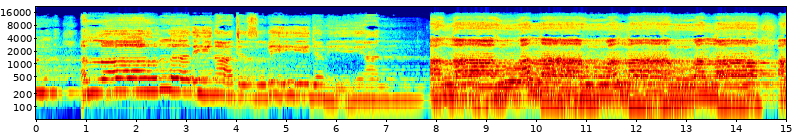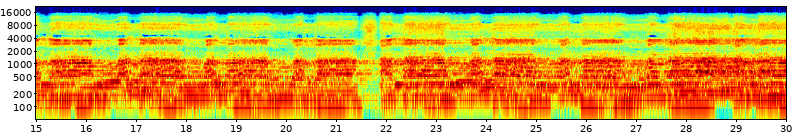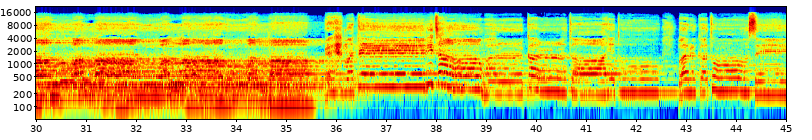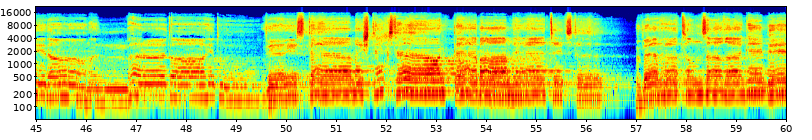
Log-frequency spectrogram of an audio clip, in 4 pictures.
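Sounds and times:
voices chanting religious song: 7.9 - 42.3, 44.3 - 60.0.

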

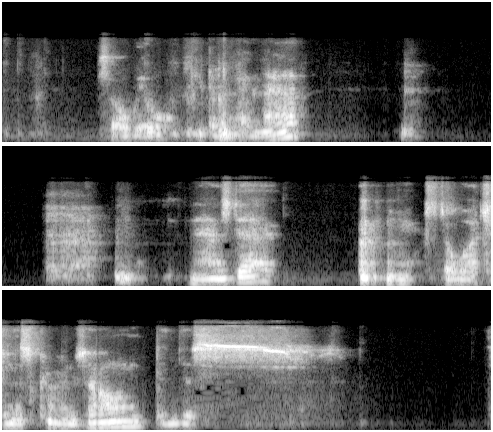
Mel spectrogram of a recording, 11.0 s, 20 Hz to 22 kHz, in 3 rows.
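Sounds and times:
man clearing his throat: 6.4 - 6.8.

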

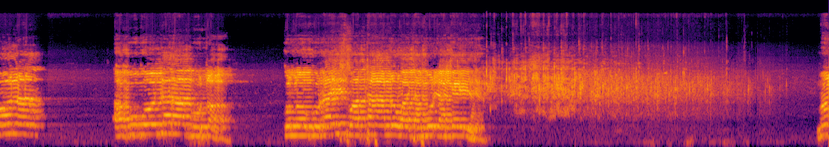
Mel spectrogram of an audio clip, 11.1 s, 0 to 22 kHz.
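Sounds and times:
crowd applauding: 6.5 - 10.6.

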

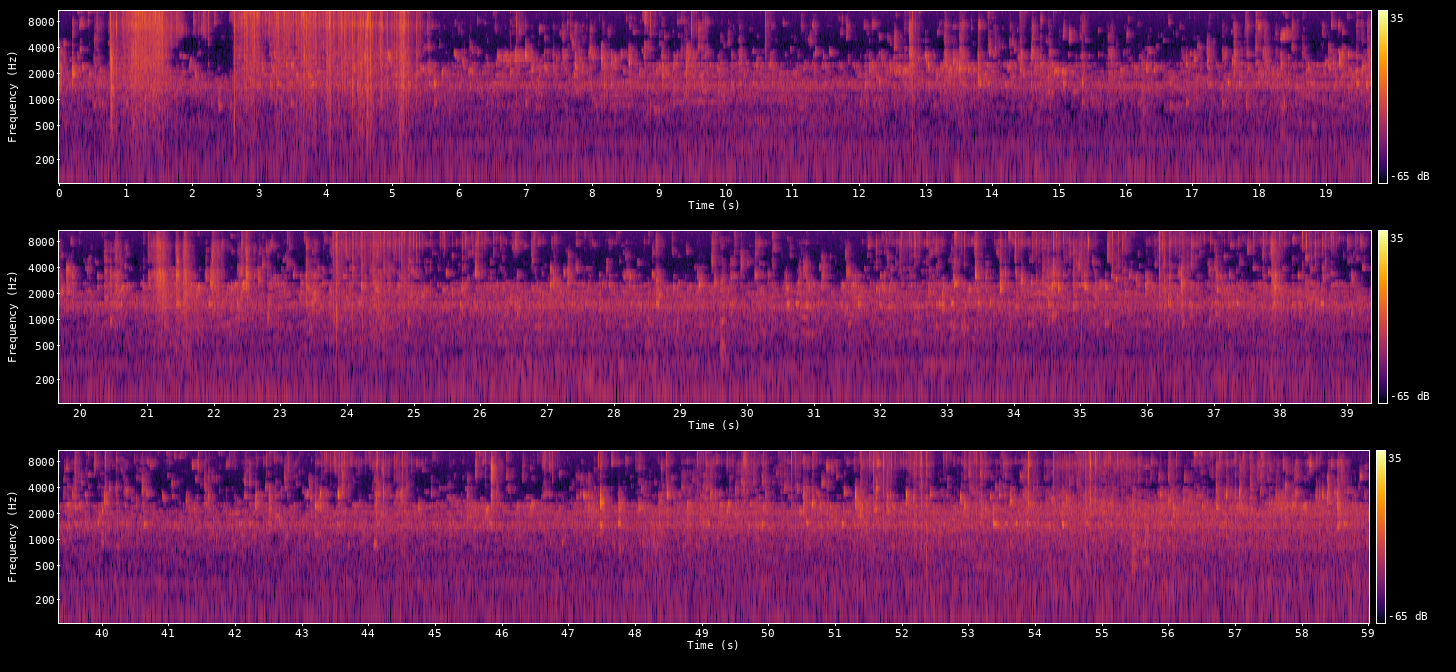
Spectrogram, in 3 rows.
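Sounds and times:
low pump hum: 0.0 - 59.0
water trickling and dripping: 0.0 - 59.0.

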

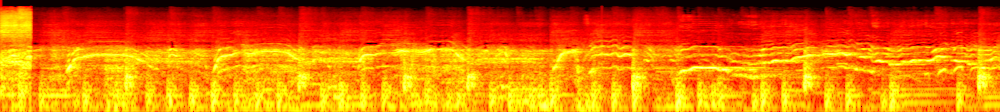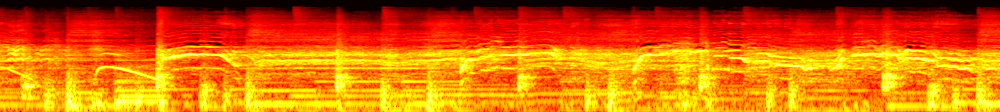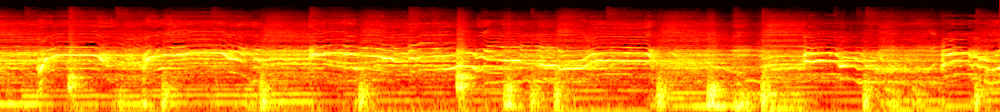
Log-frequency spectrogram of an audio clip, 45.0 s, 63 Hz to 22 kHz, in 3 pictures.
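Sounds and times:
bass and drums: 0.0 - 45.0
woman singing gospel: 0.0 - 45.0.

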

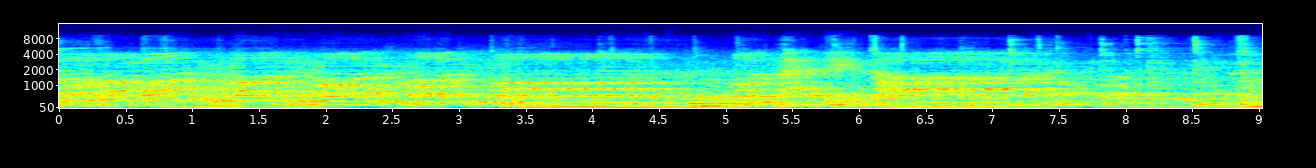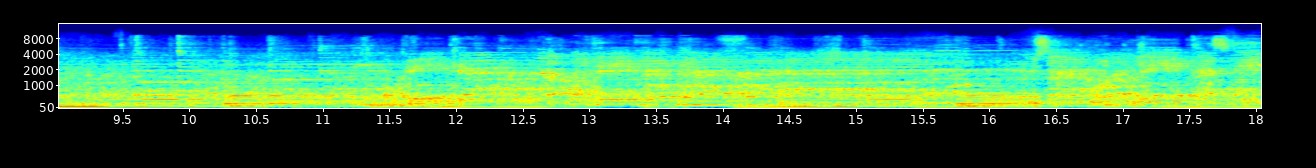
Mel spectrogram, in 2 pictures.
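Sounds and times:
young choir singing: 0.0 - 8.0, 11.4 - 18.0.

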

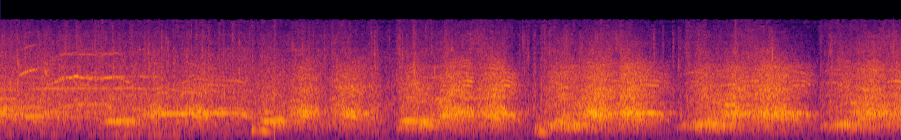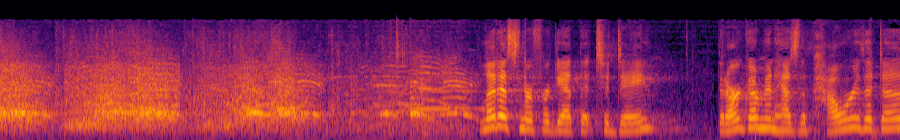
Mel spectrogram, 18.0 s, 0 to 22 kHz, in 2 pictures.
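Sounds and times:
crowd chanting: 0.0 - 13.8.

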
